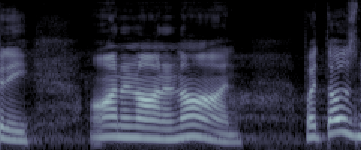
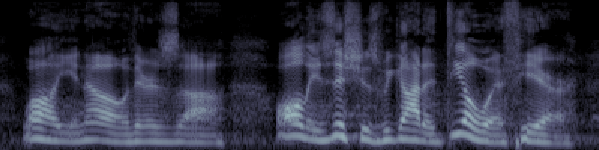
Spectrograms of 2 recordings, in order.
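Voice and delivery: fake New York accent, laid on thick, low; 6 semitones lower, 3 dB quieter than usual. Mimicking hospitals petitioning to expand, in a put-on new york accent. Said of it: "They don't actually say it with that New York accent, but it's all I got".

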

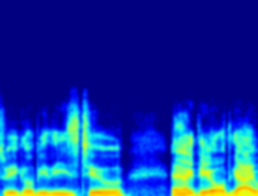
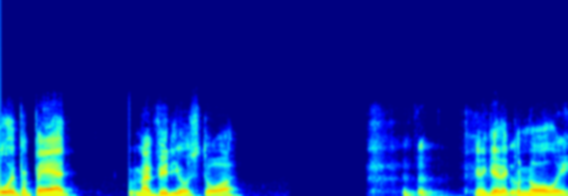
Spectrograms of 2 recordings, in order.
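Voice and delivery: put-on Brooklyn accent; 4 semitones higher than usual. Repeating another speaker's line back at him, teasing, in a brooklyn accent. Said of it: "like a Brooklyn accent".

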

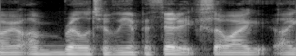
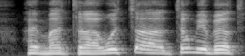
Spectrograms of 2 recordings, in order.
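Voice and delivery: put-on Greek accent, higher, slower; 7 semitones higher, 5 dB louder than usual. Describing a prank-call character, the speaker quotes him in a Greek-sounding voice. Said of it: "a Greek kind of sounding, you know, takeoff voice".

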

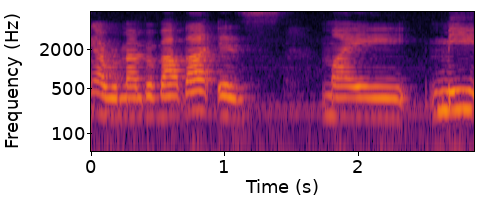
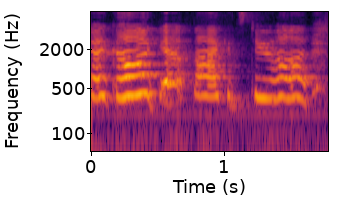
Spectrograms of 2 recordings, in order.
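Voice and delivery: put-on bawling and crying at a very high pitch; 12 semitones higher, 8 dB louder than usual. Recalling failing to paddle back to the boat, imitating own bawling. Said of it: "like bawling".

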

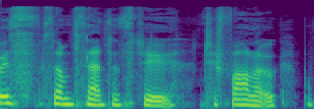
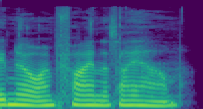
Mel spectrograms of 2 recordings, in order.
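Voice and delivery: ordinary talk, nothing marked

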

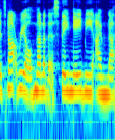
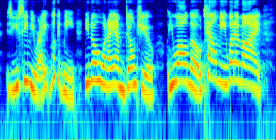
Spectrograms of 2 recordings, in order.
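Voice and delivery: pressing, confrontational, urgent, insistent tone; 4 semitones higher than usual. Retelling a scene where Dawn questions one of the victims: imitating someone shouting. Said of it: "Dawn starts, like, shouting at one".

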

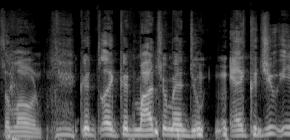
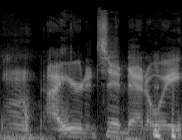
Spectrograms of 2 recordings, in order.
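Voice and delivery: fully unhinged, insane movie character voice; 5 semitones lower, 8 dB quieter than usual. Retelling doing a voice while washing dishes: Billy Bob Thornton voice. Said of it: "insane Billy Bob Thornton thing".

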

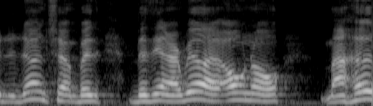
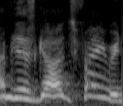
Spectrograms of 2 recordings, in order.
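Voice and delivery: mocking put-on voice, higher pitched and quieter; 8 semitones higher, 4 dB quieter than usual. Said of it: "goofy garbage that America's gotten into".

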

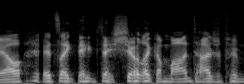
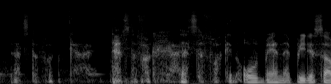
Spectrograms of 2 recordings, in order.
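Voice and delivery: put-on whisper, lower and quieter; 6 semitones lower, 11 dB quieter than usual. Acting out people at a dojo pointing someone out: imitating a whisper. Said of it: "whispering to the dude's ear".

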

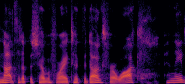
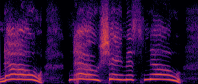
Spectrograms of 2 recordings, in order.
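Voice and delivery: put-on shrill, very high, long-drawn-out screaming. Retelling screaming at the dogs not to chase the raccoon: retelling a scream. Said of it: "I'm screaming".

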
